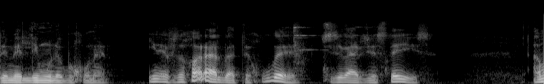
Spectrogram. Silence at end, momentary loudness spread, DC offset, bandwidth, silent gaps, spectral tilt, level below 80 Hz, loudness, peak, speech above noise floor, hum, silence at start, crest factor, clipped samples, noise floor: 0 s; 14 LU; under 0.1%; 7.8 kHz; none; -8 dB/octave; -46 dBFS; -24 LUFS; -6 dBFS; 40 dB; none; 0 s; 18 dB; under 0.1%; -64 dBFS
